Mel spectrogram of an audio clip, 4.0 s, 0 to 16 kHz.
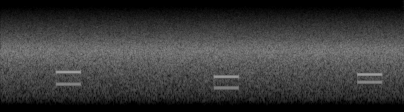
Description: DTMF, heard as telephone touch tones, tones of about 250 ms, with phone line noise. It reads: 9 1 0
